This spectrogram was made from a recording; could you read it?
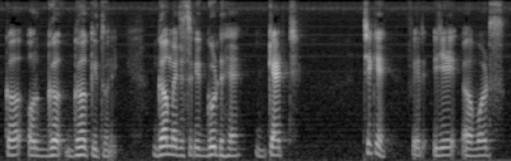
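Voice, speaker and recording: A man with an Indian accent teaches a phonetics lesson, going over the same points again and again in a patient, steady way. His voice sits a little high for a man, and he mixes English terms freely into his explanations. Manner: repetitive, patient explaining in Hindi mixed with English words. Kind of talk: classroom-style lesson.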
